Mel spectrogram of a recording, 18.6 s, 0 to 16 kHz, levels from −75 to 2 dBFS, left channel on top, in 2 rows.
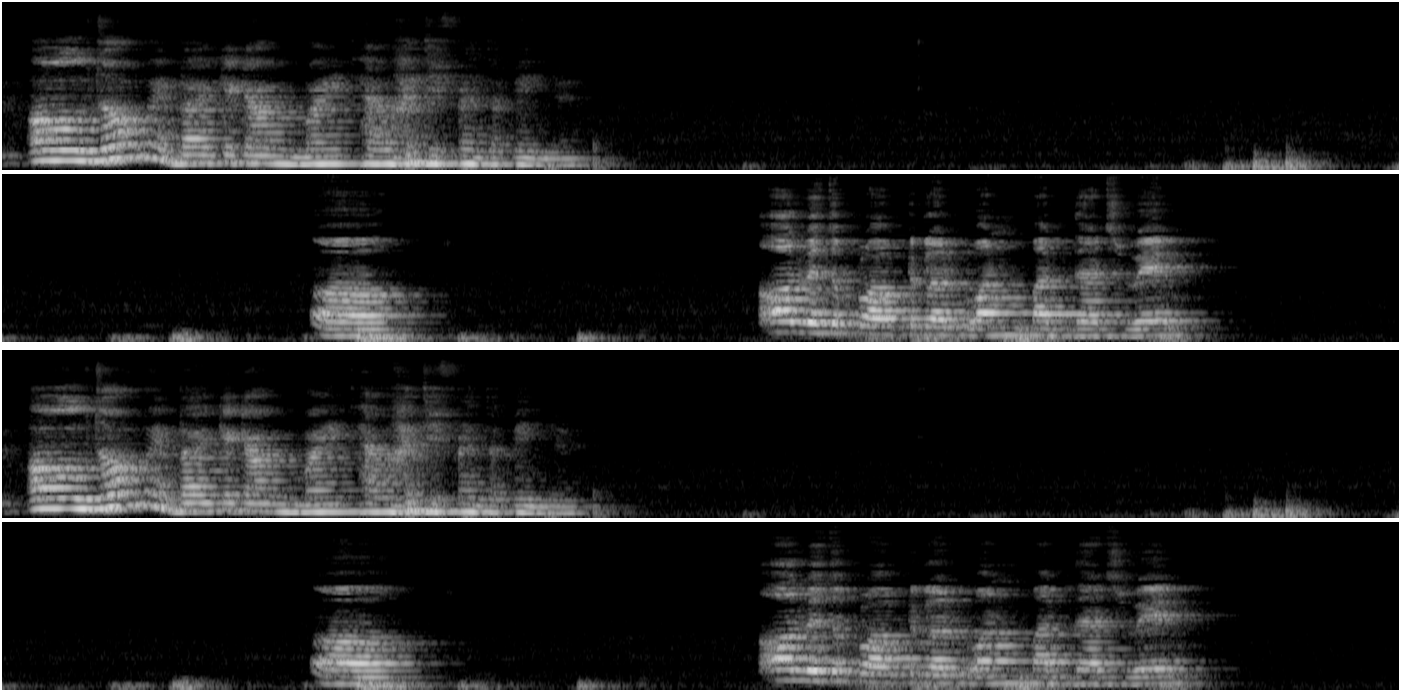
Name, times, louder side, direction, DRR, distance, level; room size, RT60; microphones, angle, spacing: voice 1, 0.2-3.8, equal, 80° right, -6 dB, 1.3 m, -21 dB
voice 2, 11.4-12.1 14.4-17.2, left 2 dB, 25° left, 2 dB, 0.5 m, -22 dB
5.3 x 2.3 x 2.9 m, 0.68 s
head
